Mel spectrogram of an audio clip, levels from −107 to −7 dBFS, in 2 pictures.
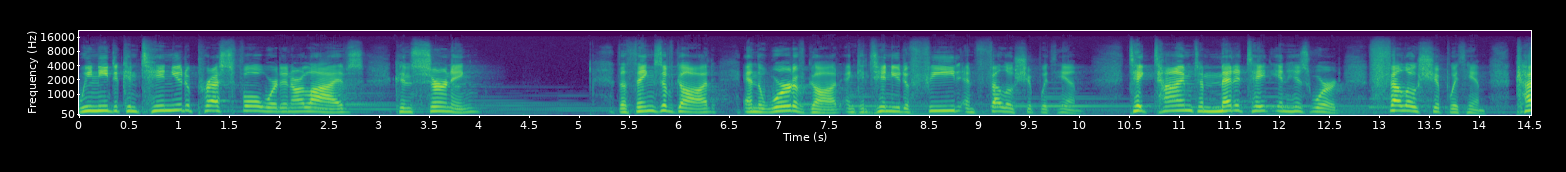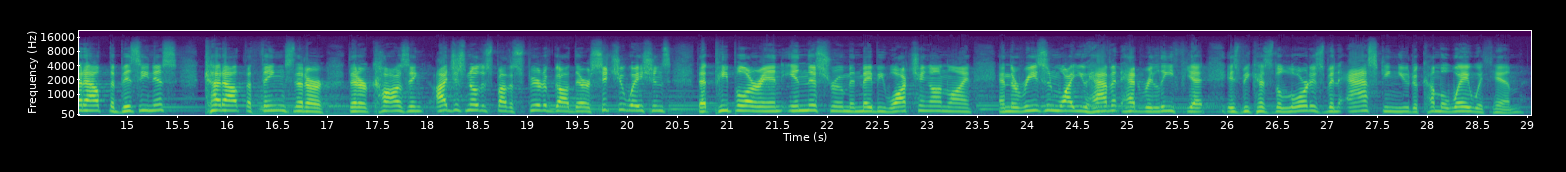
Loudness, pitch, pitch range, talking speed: -24 LUFS, 200 Hz, 175-220 Hz, 200 wpm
